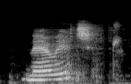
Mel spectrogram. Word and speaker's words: marriage: Marriage. That's it, marriage, yes. So quite often we have an AGE, which is a kind of idge sound at the end, like village, marriage.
